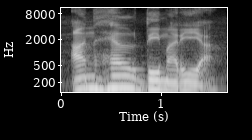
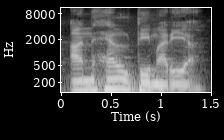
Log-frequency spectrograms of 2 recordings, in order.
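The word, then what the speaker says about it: Ángel Di María: ডিম মারিয়াকে বলা হয় আনহেলদি মারিয়া এখানে ডি এর উচ্চারণটা অনেকটা বাংলা দ এর মত আনহেলদি মারিয়া আরেকটা ইন্টারেস্টিং ফ্যাক্ট হচ্ছে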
